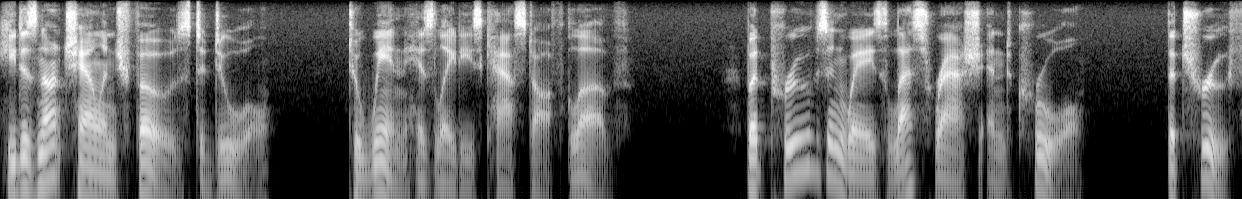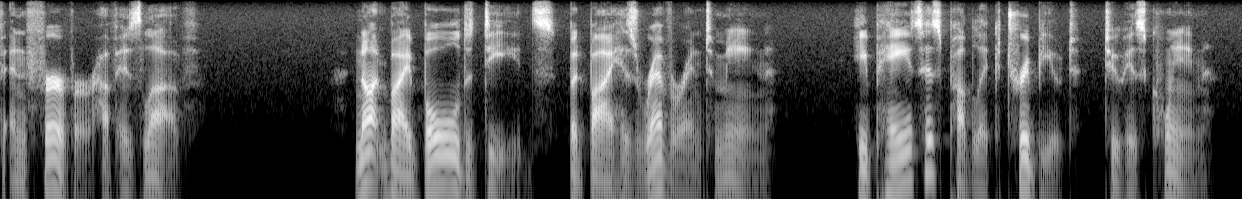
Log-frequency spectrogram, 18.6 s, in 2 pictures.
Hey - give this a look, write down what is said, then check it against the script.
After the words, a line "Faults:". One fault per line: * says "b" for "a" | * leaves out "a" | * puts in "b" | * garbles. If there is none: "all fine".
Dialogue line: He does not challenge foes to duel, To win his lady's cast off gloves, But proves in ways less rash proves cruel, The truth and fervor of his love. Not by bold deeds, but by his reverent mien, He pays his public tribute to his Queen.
He does not challenge foes to duel, To win his lady's cast off glove, But proves in ways less rash and cruel, The truth and fervor of his love. Not by bold deeds, but by his reverent mien, He pays his public tribute to his Queen.
Faults:
* says "glove" for "gloves"
* says "and" for "proves"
